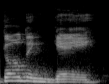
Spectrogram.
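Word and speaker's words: Golden Gai: It's pronounced golden gay.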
